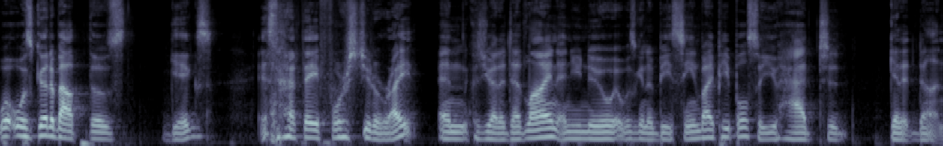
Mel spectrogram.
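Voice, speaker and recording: A man with an American accent and an unremarkable speaking voice talks at a medium pitch and moderate pace. His pitch variation is ordinary, in a very clean recording with a silent background. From western Pennsylvania, near Pittsburgh. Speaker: comedy writer. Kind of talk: interview.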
